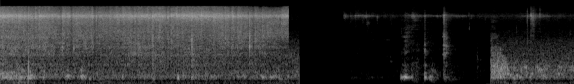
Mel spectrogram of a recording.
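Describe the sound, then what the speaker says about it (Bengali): Cinnamon, cardamom, bay leaves and peppercorns frying with chopped onion in a pan over a clay stove give a steady, loud hiss and sizzle, which cuts out abruptly partway through and then returns in fainter bursts. "দারচিনি, এলাচি, তেজপাতা আর গোলমরিচ, এগুলো একটু ভালো করে ভেজে নিয়ে তারপরে পেঁয়াজ কুচিটা দিয়ে দিব"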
